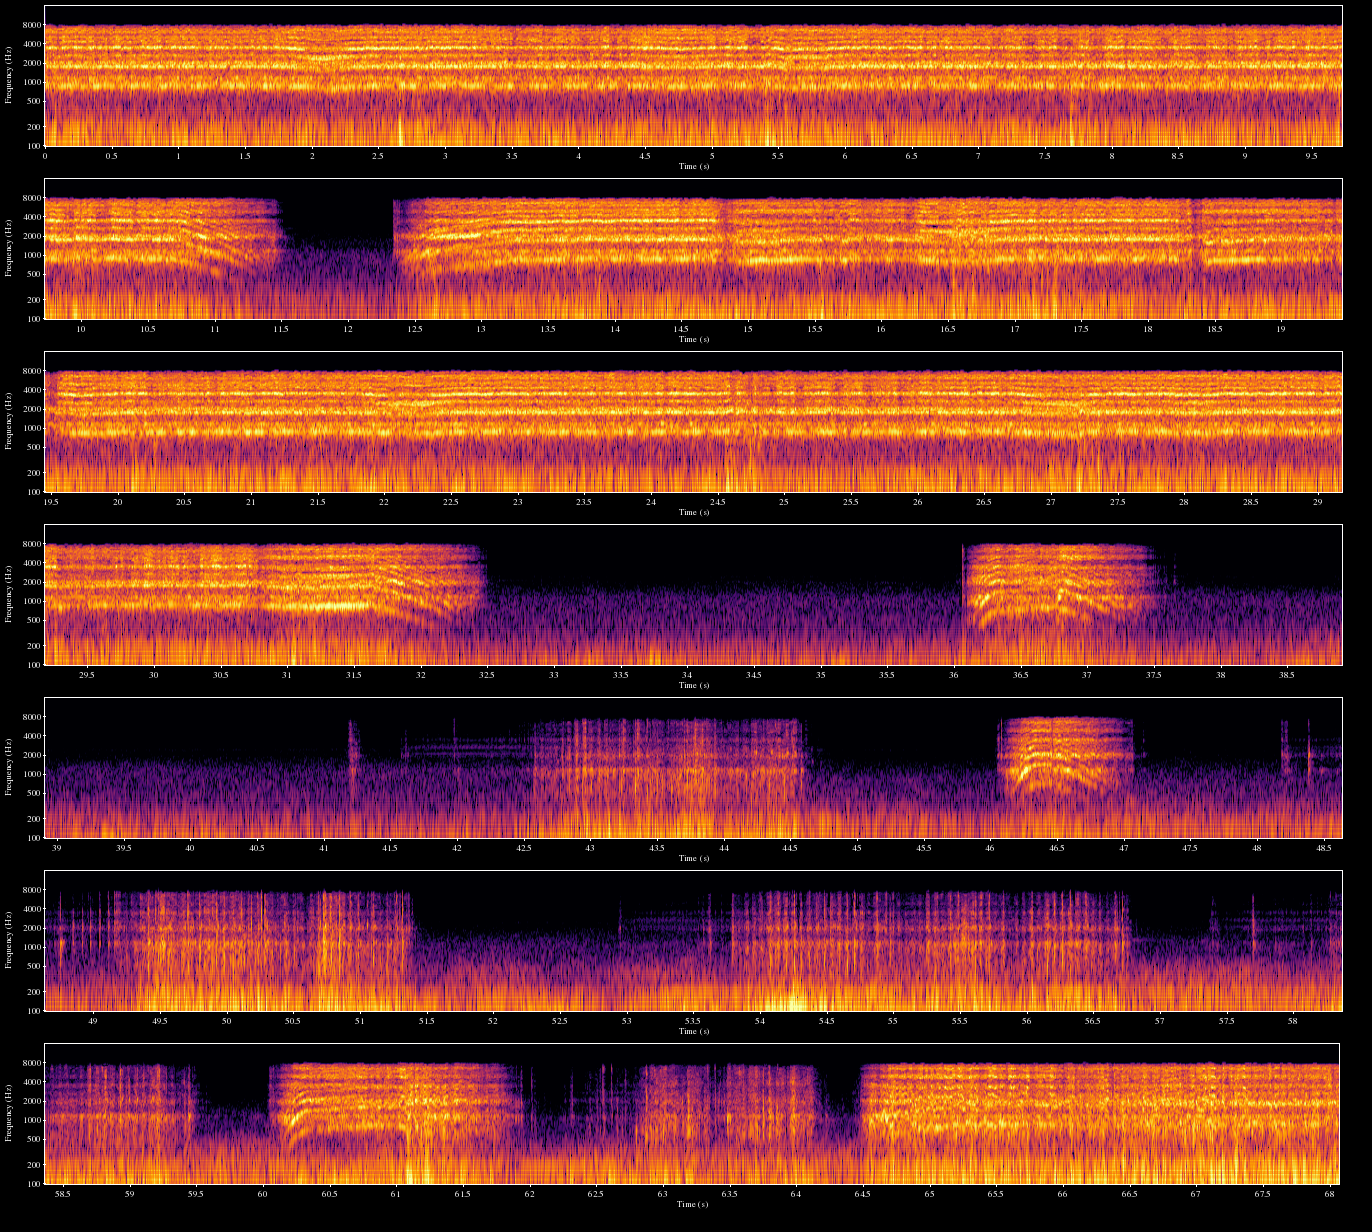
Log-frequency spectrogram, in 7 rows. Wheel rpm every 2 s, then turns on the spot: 230, 230, 230, 230, 230, 100, 150, 230, 230, 230, 230, 230, 230, 230, 230, 200, 10, 10, 40, 0, 0, 20, 10, 20, 10, 10, 0, 20, 10, 20, 80, 10, 140, 220.
42-44 48-52 54-56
